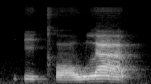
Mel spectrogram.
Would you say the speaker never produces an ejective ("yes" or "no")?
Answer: yes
